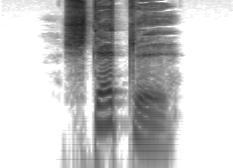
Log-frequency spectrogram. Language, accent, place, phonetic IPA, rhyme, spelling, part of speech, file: German, Germany, Berlin, [ˈʃtɛtl̩], -ɛtl̩, Stetl, noun, De-Stetl.ogg
- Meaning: alternative spelling of Schtetl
